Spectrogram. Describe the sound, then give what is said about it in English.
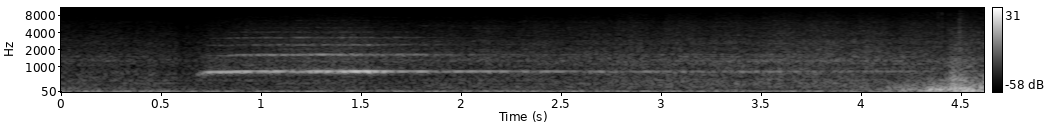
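A train rumbles steadily along the railway line about 1 kilometre beyond Arley station, where the line crosses to the other bank of the river, while a long, steady whistle sounds for about three and a half seconds, then fades, with a louder low rumble swelling at the end. “1 kilometre beyond Arley, the line crosses over to the other bank of the river.”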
